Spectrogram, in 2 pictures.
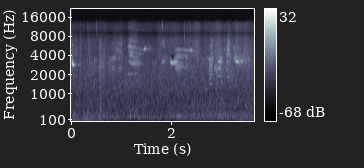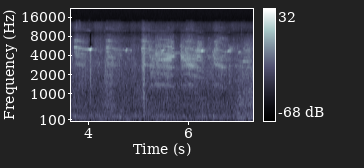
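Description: Wild birds chirping in short, scattered calls, busier for a moment about five seconds in, over a quiet outdoor background.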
